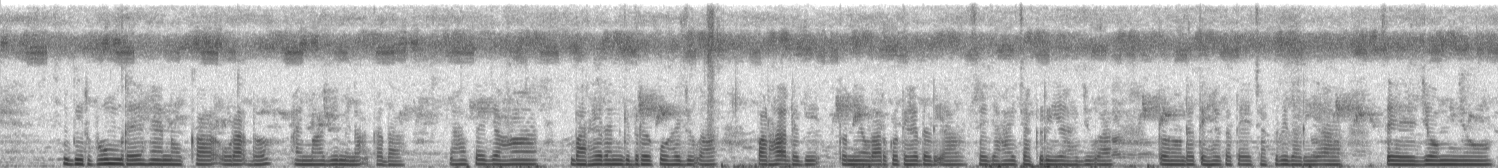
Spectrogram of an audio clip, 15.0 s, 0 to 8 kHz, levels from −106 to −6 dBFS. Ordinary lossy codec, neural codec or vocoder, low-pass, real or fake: none; none; none; real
